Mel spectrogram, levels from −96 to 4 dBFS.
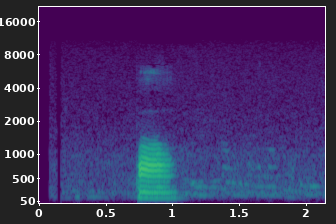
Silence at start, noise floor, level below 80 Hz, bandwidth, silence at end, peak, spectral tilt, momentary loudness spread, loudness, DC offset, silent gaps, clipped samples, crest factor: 0.75 s; -60 dBFS; -80 dBFS; 11 kHz; 1.1 s; -14 dBFS; -7.5 dB/octave; 26 LU; -31 LUFS; under 0.1%; none; under 0.1%; 22 dB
